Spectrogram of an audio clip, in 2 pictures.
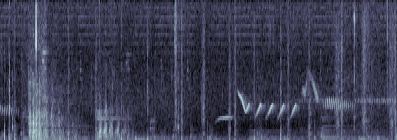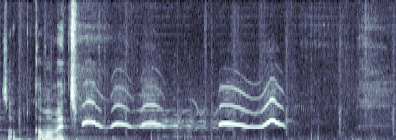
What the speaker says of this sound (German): Wo ist mein Pferd denn?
